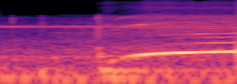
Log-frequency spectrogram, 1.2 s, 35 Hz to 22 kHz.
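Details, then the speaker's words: Kiwi coffee and spice grinder after cleaning rusted motor bearings near the blades with WD-40 cleaning spray: motor spins up in under a second to a clean, steady high whine with no rattle or grinding. "Artık pervanem rahat bir şekilde dönüyor"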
